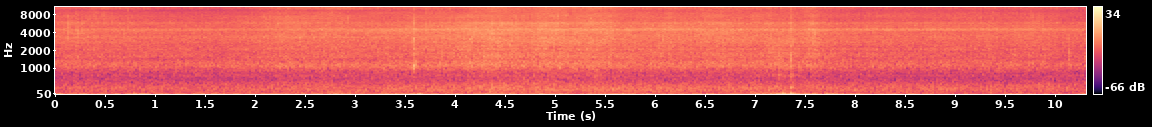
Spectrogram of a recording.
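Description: Whitewater rapids rushing loudly around an open canoe as it runs through breaking waves, with a steady low rumble of water and wind on the microphone. A louder low thump comes about seven seconds in.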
